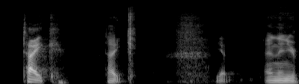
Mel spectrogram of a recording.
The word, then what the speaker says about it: Teich: show how do you say your last name tyke tyke yep and then your call sign is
